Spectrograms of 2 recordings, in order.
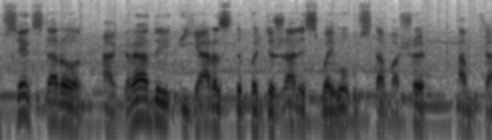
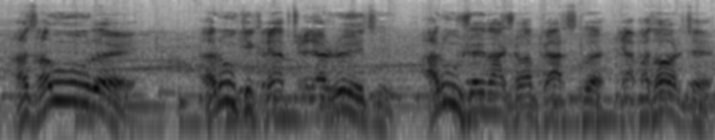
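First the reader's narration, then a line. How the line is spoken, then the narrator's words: Frenzied, loud shout. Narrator (Russian): почтенный Баадур Гогеладзе неистово закричал на всю Аспарезию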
